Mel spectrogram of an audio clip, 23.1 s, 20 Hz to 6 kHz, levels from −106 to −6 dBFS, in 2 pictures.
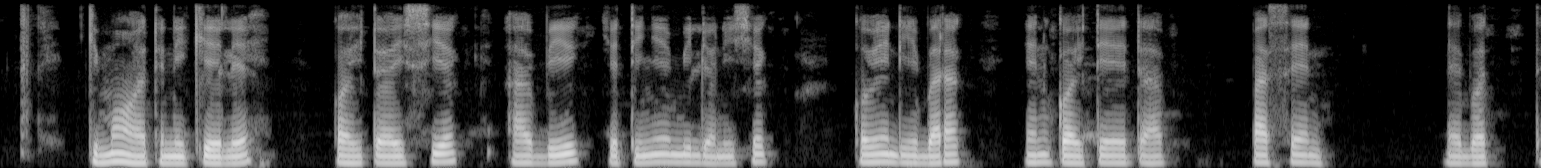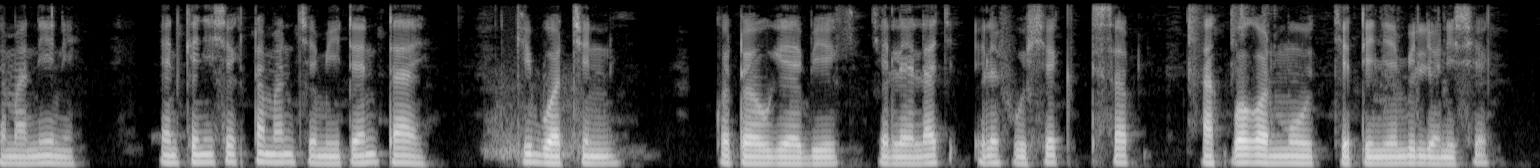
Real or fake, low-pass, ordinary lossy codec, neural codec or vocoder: real; 5.4 kHz; none; none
